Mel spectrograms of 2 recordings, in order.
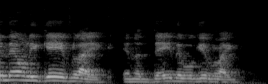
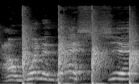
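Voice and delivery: loud, higher boast; boastful shout; 9 semitones higher, 9 dB louder than usual. Real, not acted. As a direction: crow about winning. Boasting about the trophy.

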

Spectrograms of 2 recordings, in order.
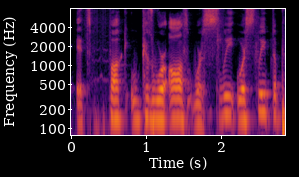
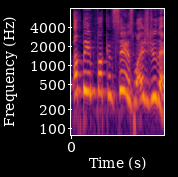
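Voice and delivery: high-pitched mock scolding; trying to sound serious; 3 dB louder, faster than usual. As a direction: plead to be taken seriously by a laughing kid. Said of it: "listen to my voice".

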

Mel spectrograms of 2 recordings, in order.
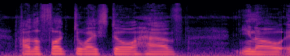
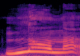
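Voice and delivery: put-on indignant kid voice; 7 semitones higher, 7 dB louder than usual.

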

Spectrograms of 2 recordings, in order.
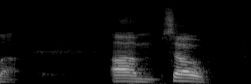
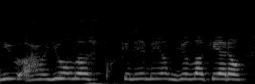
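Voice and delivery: mock furious rant; 12 semitones higher than usual. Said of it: "He's like".

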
